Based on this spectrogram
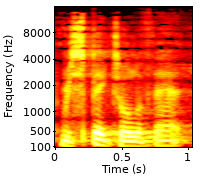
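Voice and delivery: ordinary talk, nothing marked

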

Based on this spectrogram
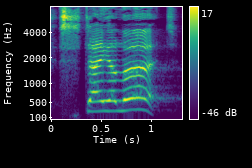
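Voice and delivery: normal talking voice

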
